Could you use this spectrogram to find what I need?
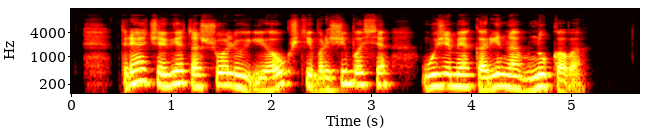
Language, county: Lithuanian, Panevėžys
